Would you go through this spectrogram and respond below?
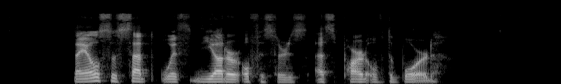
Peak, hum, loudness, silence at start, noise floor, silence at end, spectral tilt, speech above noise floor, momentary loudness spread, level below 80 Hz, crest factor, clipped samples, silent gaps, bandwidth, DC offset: -6 dBFS; none; -26 LUFS; 0.75 s; -77 dBFS; 1.2 s; -5 dB/octave; 51 dB; 12 LU; -66 dBFS; 22 dB; under 0.1%; none; 11.5 kHz; under 0.1%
